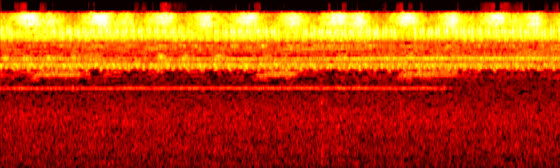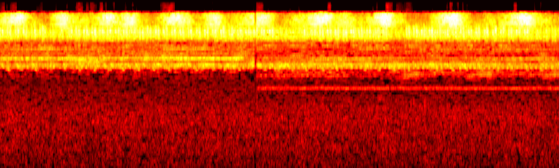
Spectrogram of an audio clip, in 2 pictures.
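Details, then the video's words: Crickets calling at night in a forest: a dense high-pitched chorus of pulsing trills, one steady tone dropping out midway and returning, with rhythmic swells roughly three times a second and no other sounds. "Cricket Conversations at Night"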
